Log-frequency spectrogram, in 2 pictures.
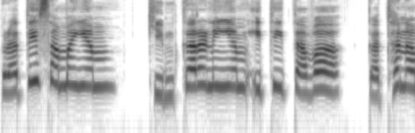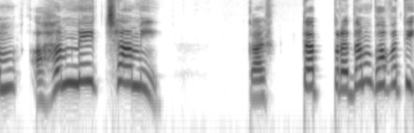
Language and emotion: Sanskrit, angry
